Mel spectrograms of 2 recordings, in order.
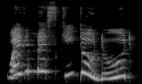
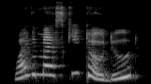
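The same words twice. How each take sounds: First: Extremely high, squeaky little voice; teeny cartoon pup, pitched way up; tiny Chihuahua. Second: Very high small-dog voice; retry the little pup's question, pitched high; squeaky cartoon questioner; tiny Chihuahua. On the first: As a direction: pipe up as the smallest dog in the gang. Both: A narrator's reading. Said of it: "the smallest of the small ones spoke up".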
